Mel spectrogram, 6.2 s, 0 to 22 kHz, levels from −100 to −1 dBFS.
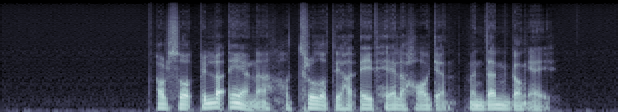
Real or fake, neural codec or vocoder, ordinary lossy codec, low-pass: fake; autoencoder, 48 kHz, 32 numbers a frame, DAC-VAE, trained on Japanese speech; none; 19.8 kHz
